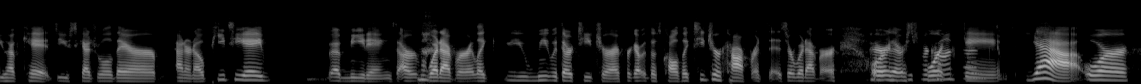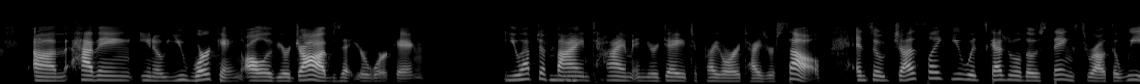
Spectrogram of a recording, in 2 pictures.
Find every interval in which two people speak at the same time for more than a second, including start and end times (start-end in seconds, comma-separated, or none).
8.7-10.0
